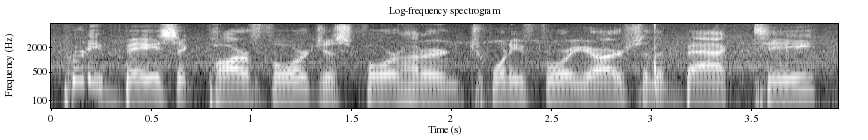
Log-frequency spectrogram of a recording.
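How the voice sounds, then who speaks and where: Male golf commentator, analyst role. Fairly high voice, conversational and explanatory, over clear outdoor noise. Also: moderate pace, a crowd in the background.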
